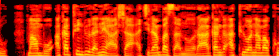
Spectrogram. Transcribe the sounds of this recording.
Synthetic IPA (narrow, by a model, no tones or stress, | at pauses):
mambo̞ʔakapindurane̞ɦaʃaʔat͡ʃirambazano̞ɾaːk̬aŋɡaʔapiwanaʋakʰuː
